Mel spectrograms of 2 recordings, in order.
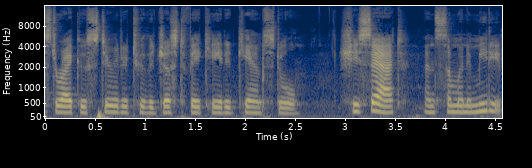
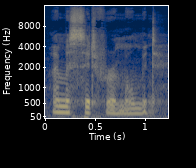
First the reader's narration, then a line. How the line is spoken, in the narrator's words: murmured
